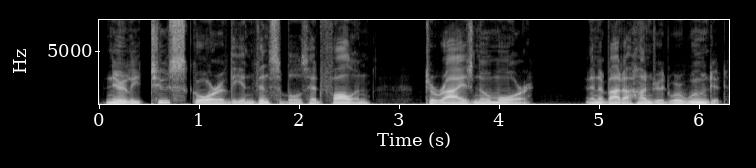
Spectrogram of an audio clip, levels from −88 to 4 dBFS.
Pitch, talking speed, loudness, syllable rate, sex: 95 Hz, 170 wpm, -17 LUFS, 5.4 syllables/s, male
